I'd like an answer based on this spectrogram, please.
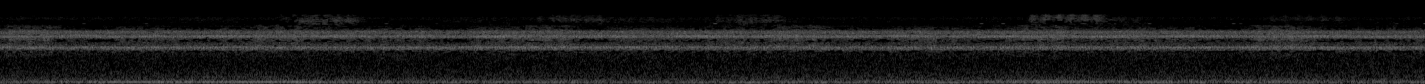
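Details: Crickets at night outdoors, a dense steady high trilling chorus in layered bands with brief buzzy bursts higher up, continuous throughout with no other clear sounds.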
